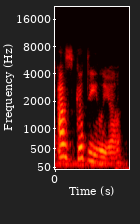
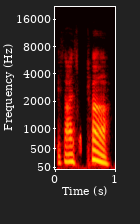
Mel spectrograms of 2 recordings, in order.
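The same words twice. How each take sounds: First: Ascadelia said with a G, as Az-ga-delia; mistaken G pronunciation. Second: Ascadelia with a hard K, the KA punched loud; correcting pronunciation. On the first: Retold or imitated. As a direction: soften the K of Ascadelia into a G. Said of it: "why I kept saying". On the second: Shown as a demonstration. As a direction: stress the K syllable in Ascadelia, no G sound. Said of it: "there's no G in it".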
